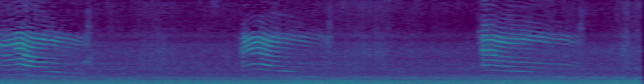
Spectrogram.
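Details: Domestic cat riding in a car on the way to the vet, giving hoarse, faint meows: three short, falling, harmonic-rich mews spaced about two and a half seconds apart over steady low engine and road rumble.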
